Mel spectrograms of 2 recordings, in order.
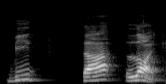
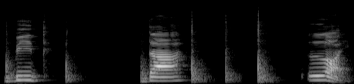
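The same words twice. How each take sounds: First: বিদ্যালয় joined back as one slow, drawn-out word; whole word again. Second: বিদ- দা- লয় said as three separate syllables with pauses; split into syllables. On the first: Teacher rejoining the syllables of বিদ্যালয় for students, slow whole word. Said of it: "এখানে আমার অক্ষর কয়টা আছে?". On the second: Teacher counting syllables of বিদ্যালয় for students, syllable by syllable. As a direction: break বিদ্যালয় into বিদ, দা, লয় with a beat between each. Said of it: "উচ্চারণ করার সময় বলতেছি বিদ". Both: Shown as a demonstration.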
